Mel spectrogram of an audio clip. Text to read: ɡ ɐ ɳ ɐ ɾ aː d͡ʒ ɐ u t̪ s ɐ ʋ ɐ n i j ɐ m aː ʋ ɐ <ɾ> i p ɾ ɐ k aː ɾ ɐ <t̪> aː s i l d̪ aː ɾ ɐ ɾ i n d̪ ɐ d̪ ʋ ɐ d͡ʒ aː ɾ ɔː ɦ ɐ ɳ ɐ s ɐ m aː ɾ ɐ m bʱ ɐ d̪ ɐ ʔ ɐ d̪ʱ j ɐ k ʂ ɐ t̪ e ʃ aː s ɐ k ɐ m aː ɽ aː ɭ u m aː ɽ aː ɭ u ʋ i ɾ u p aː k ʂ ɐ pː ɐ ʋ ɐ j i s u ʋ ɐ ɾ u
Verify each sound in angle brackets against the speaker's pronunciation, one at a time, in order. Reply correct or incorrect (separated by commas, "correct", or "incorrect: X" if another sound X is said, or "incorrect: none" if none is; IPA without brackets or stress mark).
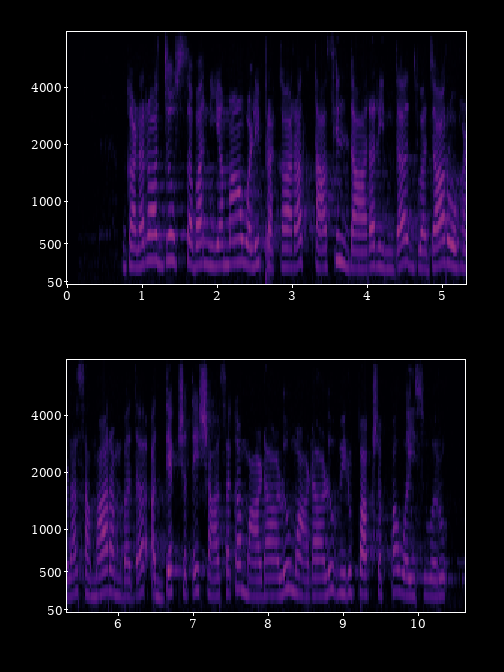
incorrect: ɭ, correct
